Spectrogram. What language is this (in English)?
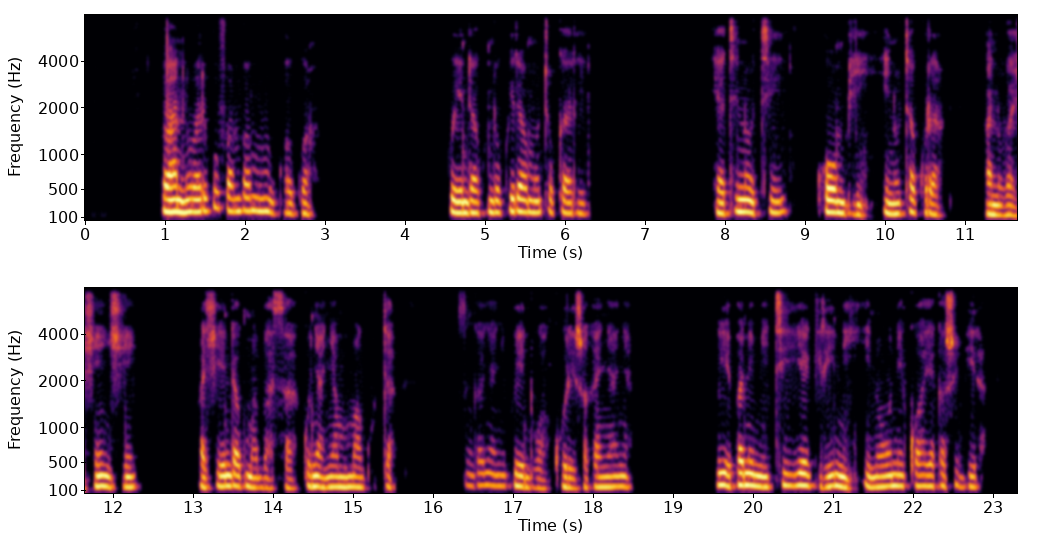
Shona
